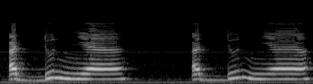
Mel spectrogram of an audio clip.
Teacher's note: dibaca dengan terang dan nyata tidak berdengung jelas saja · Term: izhar mutlak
